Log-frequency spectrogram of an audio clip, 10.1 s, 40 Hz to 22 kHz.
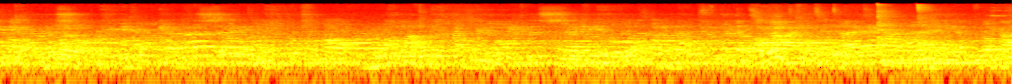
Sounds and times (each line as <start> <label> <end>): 0.0 people 10.1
